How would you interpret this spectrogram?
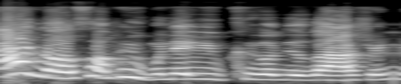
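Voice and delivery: ordinary delivery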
